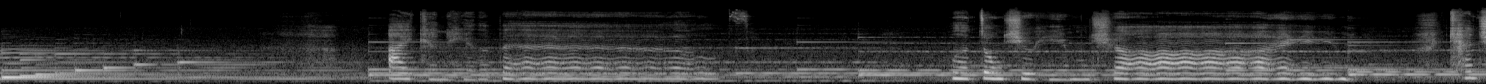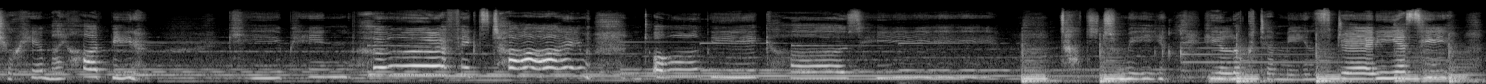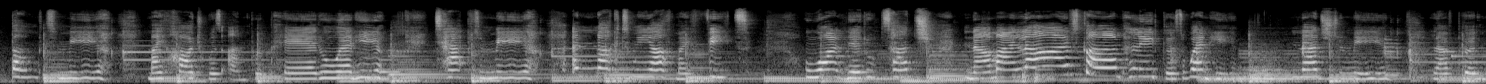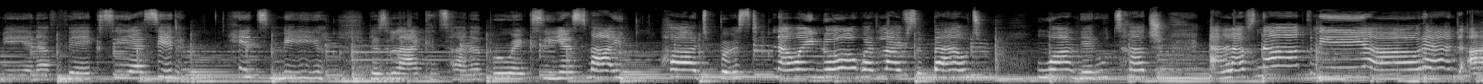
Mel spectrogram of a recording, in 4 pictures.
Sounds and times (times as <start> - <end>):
Music: 0.0 - 59.4
Female singing: 3.9 - 7.5, 9.6 - 13.6, 14.5 - 16.4, 17.1 - 59.4.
